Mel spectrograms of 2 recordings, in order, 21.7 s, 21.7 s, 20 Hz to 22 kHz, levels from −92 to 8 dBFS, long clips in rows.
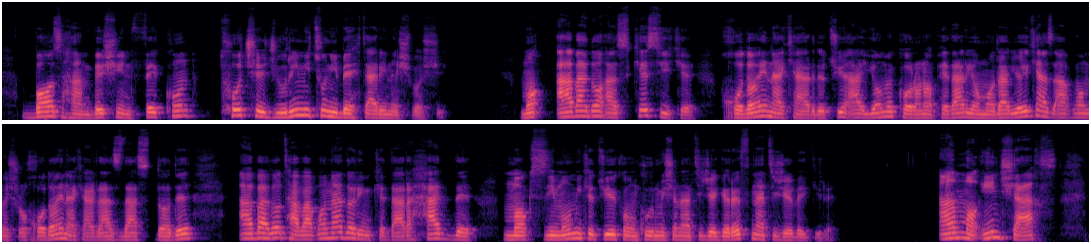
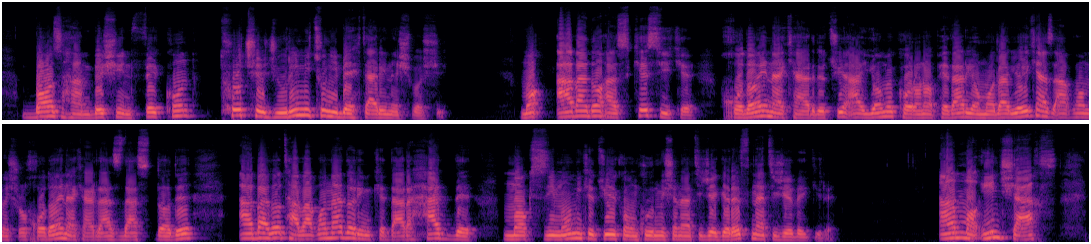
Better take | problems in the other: first | distortion; slight; 10 dB below the speech

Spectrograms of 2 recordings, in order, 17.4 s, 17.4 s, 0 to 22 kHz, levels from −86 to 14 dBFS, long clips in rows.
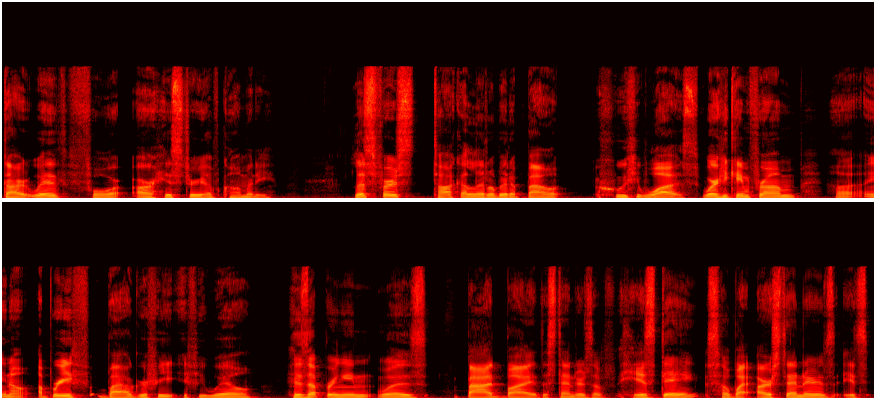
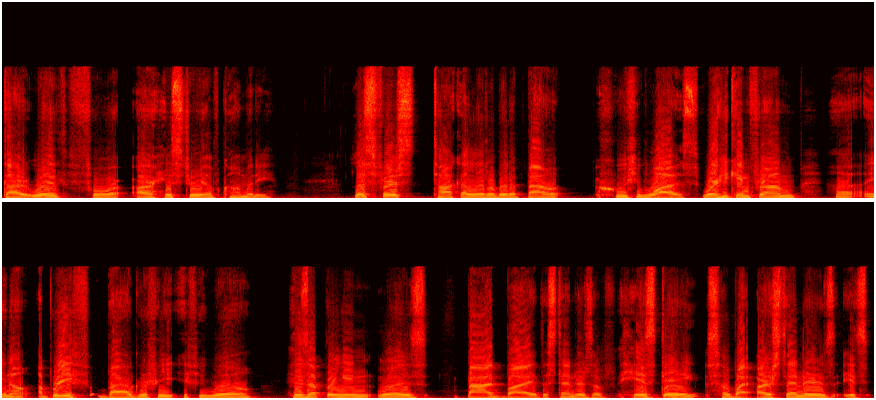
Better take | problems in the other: first | distortion; heavy; 15% of the sound clipped

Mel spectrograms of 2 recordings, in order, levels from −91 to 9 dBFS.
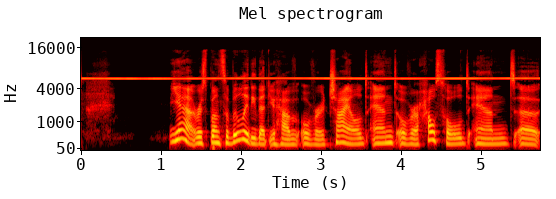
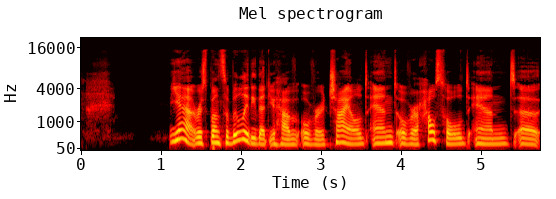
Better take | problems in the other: second | high-pitched whine; loud; throughout; 5.5 kHz, 6 dB below the speech

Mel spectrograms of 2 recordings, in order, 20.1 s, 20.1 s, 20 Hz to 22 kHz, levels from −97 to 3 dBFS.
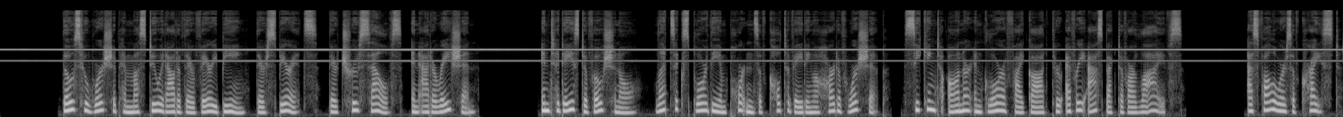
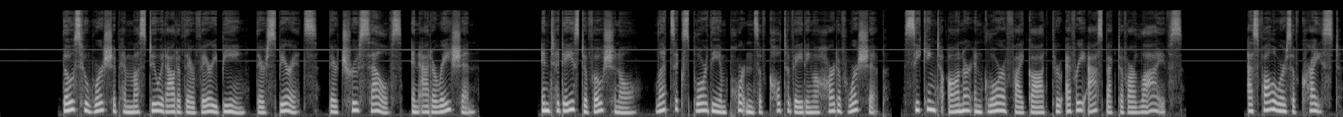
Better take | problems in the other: second | high-pitched whine; loud; throughout; 4 kHz, 8 dB below the speech; faint in the second

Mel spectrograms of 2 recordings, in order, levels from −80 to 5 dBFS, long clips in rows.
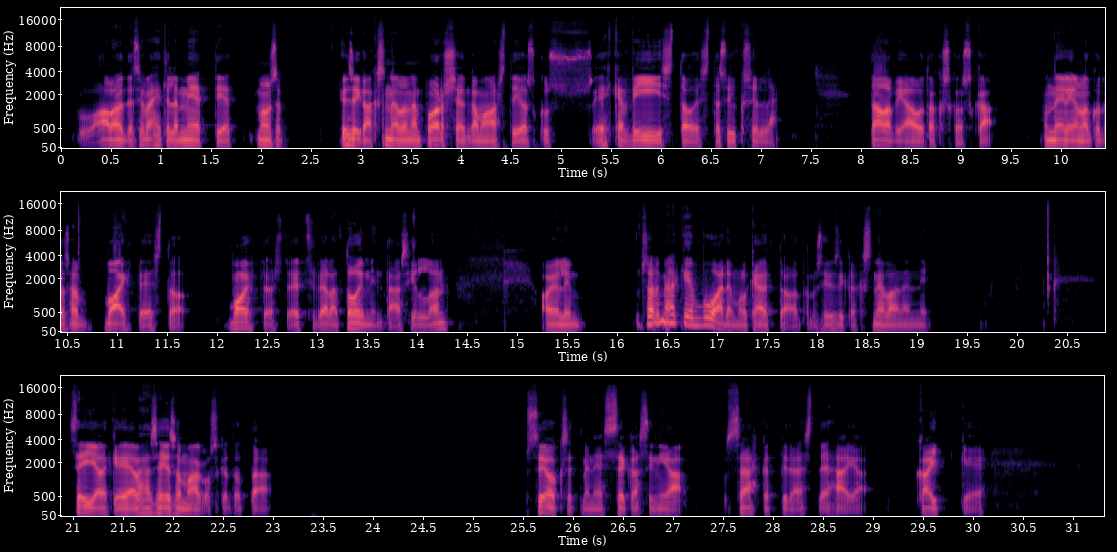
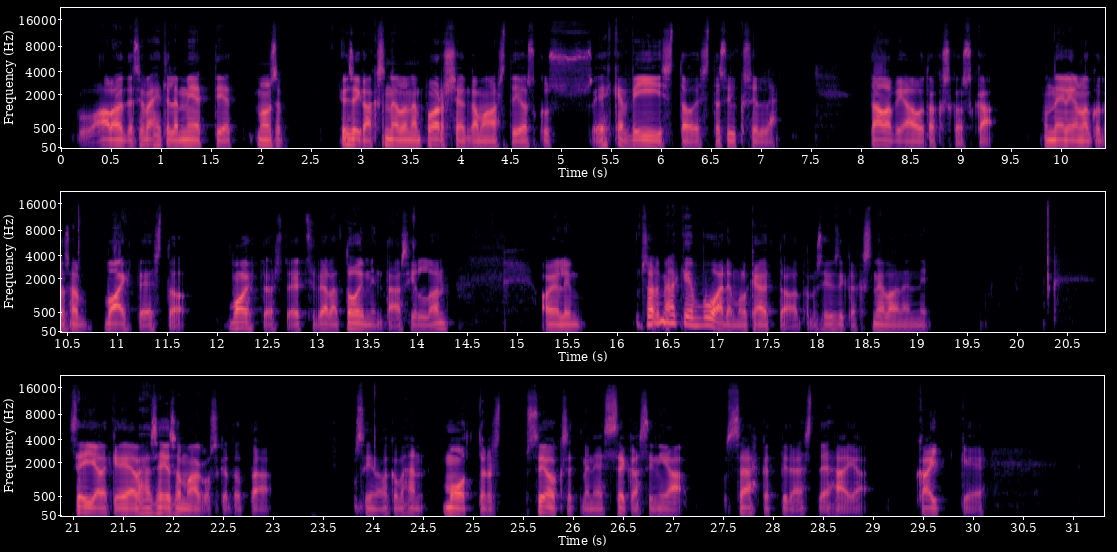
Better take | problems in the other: second | audio cutting out; at 24 s for 2 s

